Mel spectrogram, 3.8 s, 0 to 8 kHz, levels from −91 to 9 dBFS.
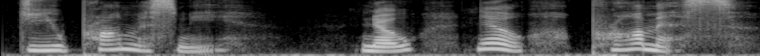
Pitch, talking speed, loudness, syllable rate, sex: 225 Hz, 110 wpm, -19 LUFS, 4.5 syllables/s, female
